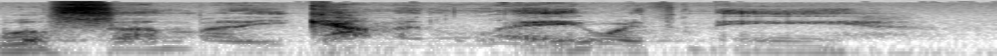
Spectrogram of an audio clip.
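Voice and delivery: mock, feeble, sickly little whisper. Recounting someone sick on the couch calling out, imitating a weak, sick little voice. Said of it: "in her little weak, sick voice cry out".

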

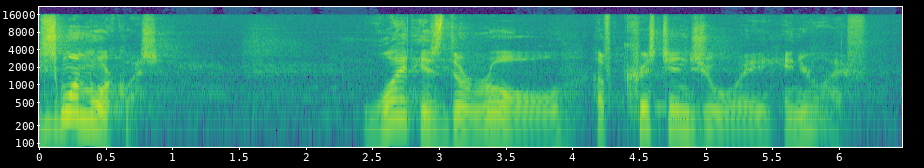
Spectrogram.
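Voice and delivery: put-on heavy New York accent with swooping sing-song tune. Speaker recalls a man questioning a candidate, in a thick New York accent. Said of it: "he had this thick New York accent".

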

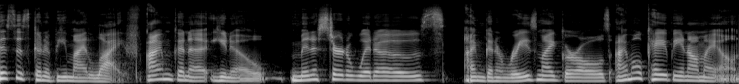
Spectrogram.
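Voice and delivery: ordinary talk, nothing marked

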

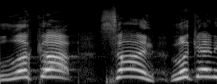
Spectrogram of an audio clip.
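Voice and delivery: high, loud, drawn-out yelling. Retelling yelling at their son during a bike ride: retelling a yell. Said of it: "I start yelling at him".

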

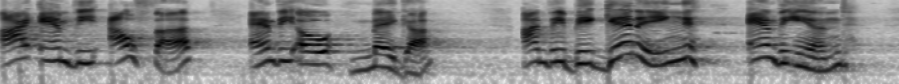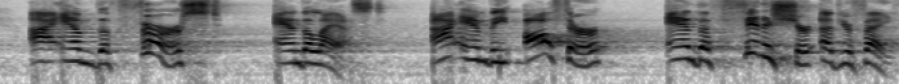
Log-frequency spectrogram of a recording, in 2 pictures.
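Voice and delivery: very slow, deliberate reading, word by word. Speaker reading a verse of scripture aloud: very slowly. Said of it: "I'm going to read it very slow".

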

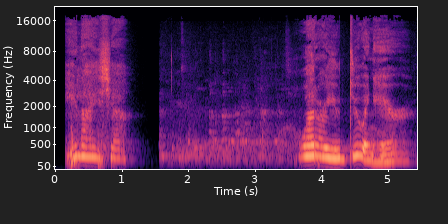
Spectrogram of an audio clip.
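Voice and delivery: still, small, very soft, hushed voice. Retelling Elijah in the cave, voicing the little voice speaking to him, still, small, soft voice. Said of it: "it was a little voice saying it real soft".

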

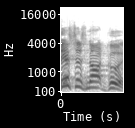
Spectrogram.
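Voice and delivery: put-on heavy accent, broken English. Retelling what a man said on seeing the speaker, thick accent, broken english. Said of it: "in a very thick accent and broken English".

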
